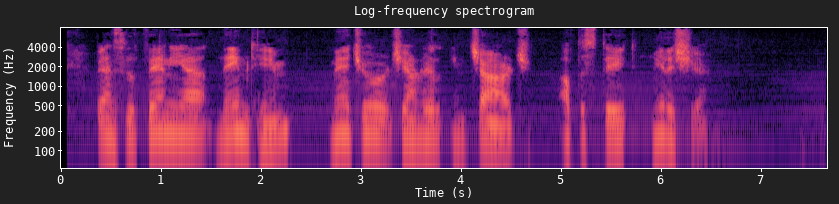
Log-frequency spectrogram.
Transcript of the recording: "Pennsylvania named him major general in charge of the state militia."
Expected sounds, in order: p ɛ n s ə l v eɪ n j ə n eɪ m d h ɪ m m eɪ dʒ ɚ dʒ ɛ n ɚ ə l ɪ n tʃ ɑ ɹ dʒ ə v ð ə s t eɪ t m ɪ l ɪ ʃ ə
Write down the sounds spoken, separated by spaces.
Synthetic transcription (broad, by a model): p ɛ n s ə l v eɪ n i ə n eɪ m d h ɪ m m eɪ dʒ ɚ dʒ ɛ n ɚ ə l ɪ n tʃ ɑ ɹ dʒ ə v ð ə s t eɪ t m ɪ l ɪ ʃ ə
